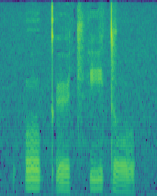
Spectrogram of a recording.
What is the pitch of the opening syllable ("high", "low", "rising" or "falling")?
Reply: high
